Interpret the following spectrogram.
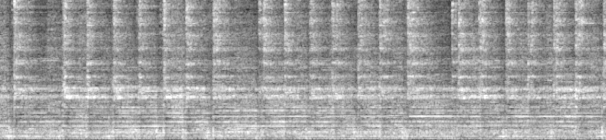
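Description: A traditional temple-procession band playing: cymbals clash about three times a second over drums, under sustained horn-like wind tones.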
